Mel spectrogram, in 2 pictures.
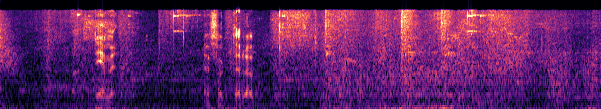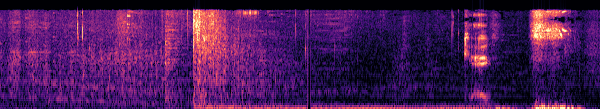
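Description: A young man talks casually into a headset microphone.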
